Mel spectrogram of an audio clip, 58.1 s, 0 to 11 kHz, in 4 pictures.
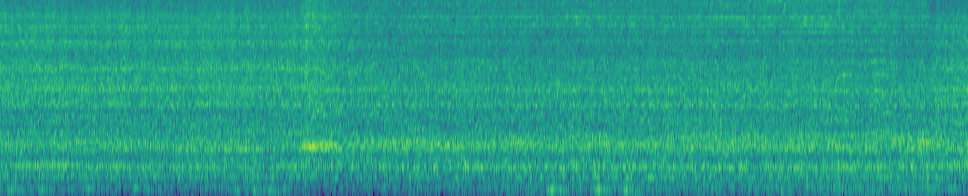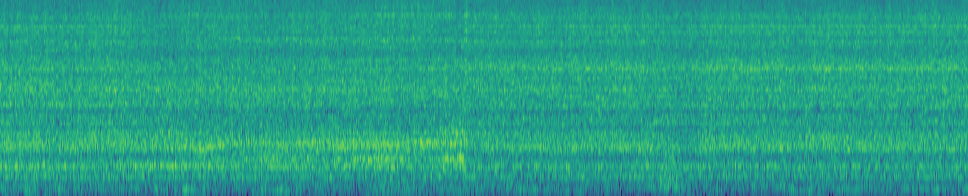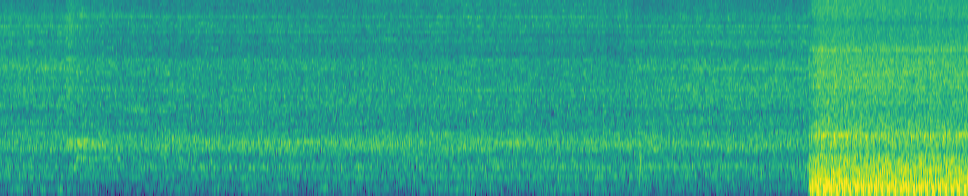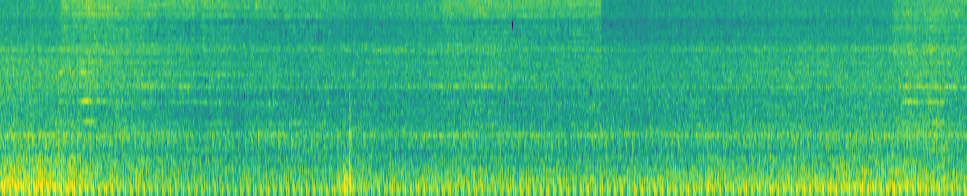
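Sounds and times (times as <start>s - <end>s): bandsaw sawmill cutting log: 0.0s - 58.0s.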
